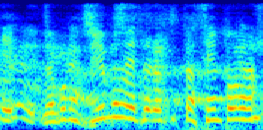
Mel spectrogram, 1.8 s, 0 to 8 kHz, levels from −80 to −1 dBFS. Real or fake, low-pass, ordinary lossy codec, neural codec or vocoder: fake; 7.2 kHz; none; codec, 24 kHz, 1.2 kbps, DualCodec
